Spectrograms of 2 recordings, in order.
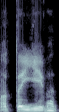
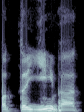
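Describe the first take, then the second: First: The vowel after 'tayy' sounds like 'e'. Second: The vowel after 'tayy' sounds like 'i'. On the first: The speaker calls it wrong. "অত্তয়্যেবাত না" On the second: The speaker calls it right. "ই অন্ত্যস্ত দীর্ঘিকার হলে ই হবে"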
